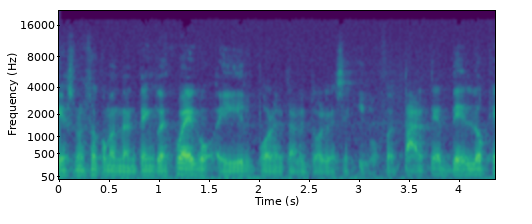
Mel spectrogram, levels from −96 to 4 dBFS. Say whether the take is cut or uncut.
cut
